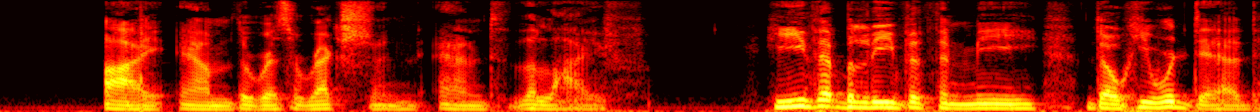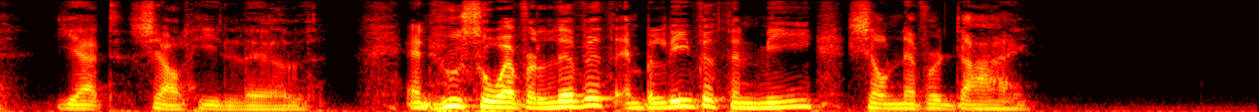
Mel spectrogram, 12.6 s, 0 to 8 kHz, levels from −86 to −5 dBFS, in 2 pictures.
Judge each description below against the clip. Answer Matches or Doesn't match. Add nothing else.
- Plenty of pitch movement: Matches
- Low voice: Matches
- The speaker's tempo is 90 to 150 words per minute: Matches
